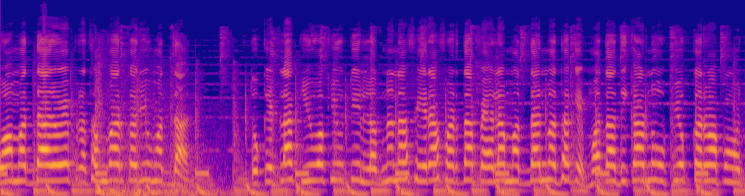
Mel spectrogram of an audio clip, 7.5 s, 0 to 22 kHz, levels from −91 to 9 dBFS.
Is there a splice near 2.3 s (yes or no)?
no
